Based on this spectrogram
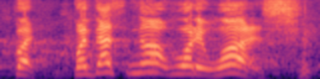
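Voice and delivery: slow, loud insistence over laughter; emphatic, half-laughing objection; loud protest. Real, not acted. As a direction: shout the correction, drawing it out. Emphatic denial over audience laughter.

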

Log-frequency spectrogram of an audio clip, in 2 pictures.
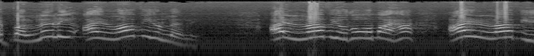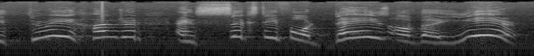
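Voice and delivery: high, loud protest of love; insistent pleading. Acted. Groom trying to win Lily over, pleading insistently. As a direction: plead emphatically, stretching the big number out.

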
